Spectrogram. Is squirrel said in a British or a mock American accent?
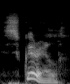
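British. Squirrel is said in a natural British accent. This is how British people normally say it. "British people say more like squirrel"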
